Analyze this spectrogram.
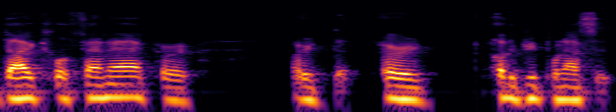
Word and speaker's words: diclofenac: They have a problem with a veterinary drug called diclofenac, or other people pronounce it differently, diclofenac.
